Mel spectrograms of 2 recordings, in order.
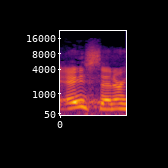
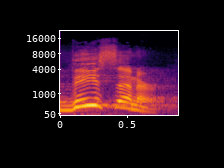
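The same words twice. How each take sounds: First: Said in the usual way. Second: "the sinner" with "the" lifted and leaned on; weight the word "the" before "sinner"; stress on the. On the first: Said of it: "he doesn't say". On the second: Shown as a demonstration. Preacher correcting the Greek, stressing "the". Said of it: "he says".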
